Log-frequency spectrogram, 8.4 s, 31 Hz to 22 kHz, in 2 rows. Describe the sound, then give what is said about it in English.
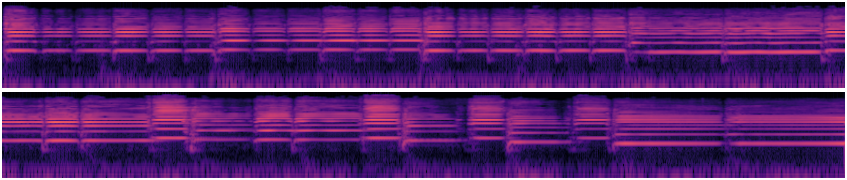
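Violin playing a fiddle tune as a jig in 6/8 time, a lively bowed line of short repeated notes in a lilting triple pulse, heard alone at an even, steady volume. “when I am ready to introduce the jig, which is 6/8 time, I turn Boil 'Em Cabbage Down into a jig, and it sounds like this.”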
